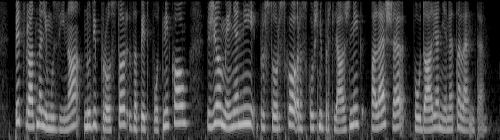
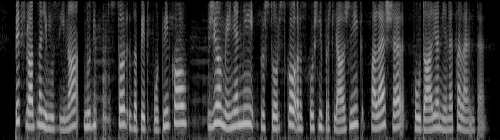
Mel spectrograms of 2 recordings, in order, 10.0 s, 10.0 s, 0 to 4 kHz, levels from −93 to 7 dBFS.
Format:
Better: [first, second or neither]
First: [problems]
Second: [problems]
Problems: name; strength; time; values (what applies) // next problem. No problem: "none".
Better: first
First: none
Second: noise reduction (neural separator model SepFormer WHAMR!)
